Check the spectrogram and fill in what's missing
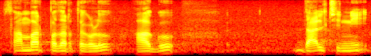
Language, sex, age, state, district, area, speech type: Kannada, male, 18-30, Karnataka, Bellary, rural, spontaneous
